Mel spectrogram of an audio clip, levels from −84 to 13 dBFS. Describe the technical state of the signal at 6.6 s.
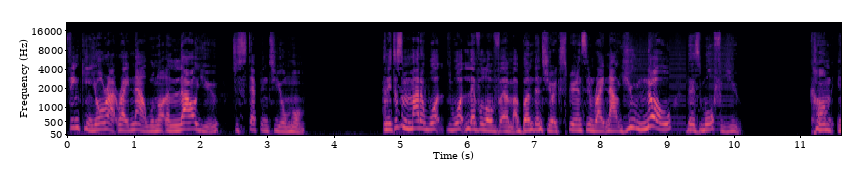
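At 6.6 s the signal is intact, with no dropout, distortion, or other fault to be heard at that moment.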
